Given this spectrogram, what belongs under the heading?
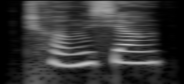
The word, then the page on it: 城乡: chéng xiāng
